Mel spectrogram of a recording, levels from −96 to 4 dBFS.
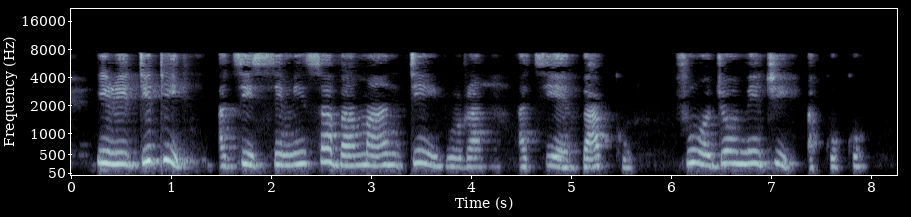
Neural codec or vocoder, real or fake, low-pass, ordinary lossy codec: codec, 16 kHz in and 24 kHz out, 1 kbps, XY-Tokenizer; fake; 7.2 kHz; MP3, 48 kbps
